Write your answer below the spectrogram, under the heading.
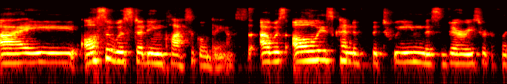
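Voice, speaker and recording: A woman with an American accent has a bright, sharp tone at a medium pitch. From Southern California. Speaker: PhD student, anthropologist. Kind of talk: interview.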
